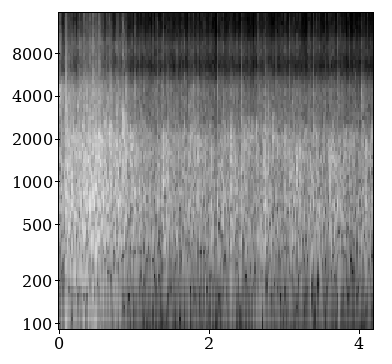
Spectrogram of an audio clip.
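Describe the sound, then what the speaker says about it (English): A crowd at a State of the Town event applauds town council members, a dense, steady wash of clapping that starts loud and settles slightly lower, sustained throughout with no voices standing out. "Let's give them another round of applause."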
